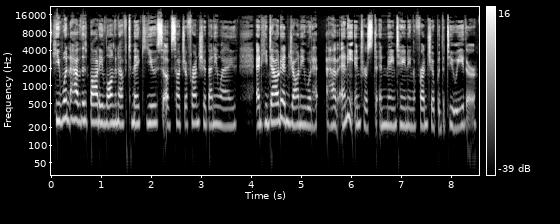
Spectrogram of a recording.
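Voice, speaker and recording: A woman's voice: on the high side, flat delivery, a little fast, warm tone, dry recording, studio quality. A woman reading scripted fiction aloud as the narrator of a story recording. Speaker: podfic narrator.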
